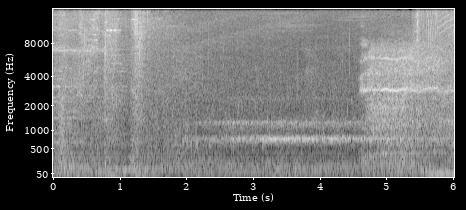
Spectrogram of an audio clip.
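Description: Energy beams blast with a loud humming roar.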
